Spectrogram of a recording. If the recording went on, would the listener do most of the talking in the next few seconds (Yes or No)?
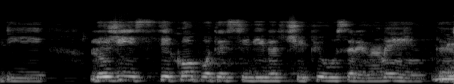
Yes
